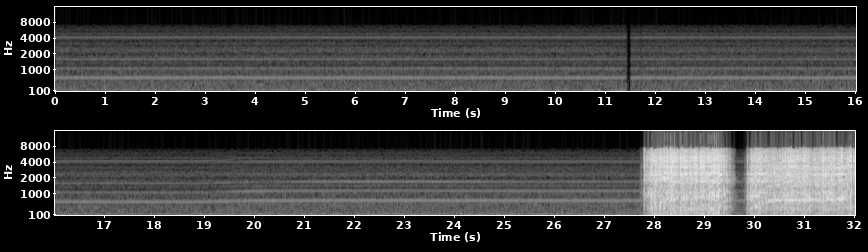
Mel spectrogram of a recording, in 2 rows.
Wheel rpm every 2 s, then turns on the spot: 0, 0, 0, 0, 0, 0, 0, 0, 0, 0, 0, 0, 0, 70, 130, 180.
none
